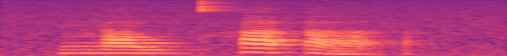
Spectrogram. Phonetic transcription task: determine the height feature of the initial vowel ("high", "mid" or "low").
low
